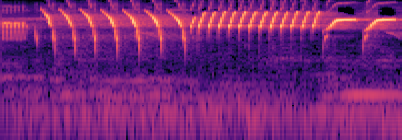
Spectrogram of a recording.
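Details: Canary singing for training: a steady series of descending whistled notes accelerating into a rapid, even trill, finishing with two sliding rising whistles.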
